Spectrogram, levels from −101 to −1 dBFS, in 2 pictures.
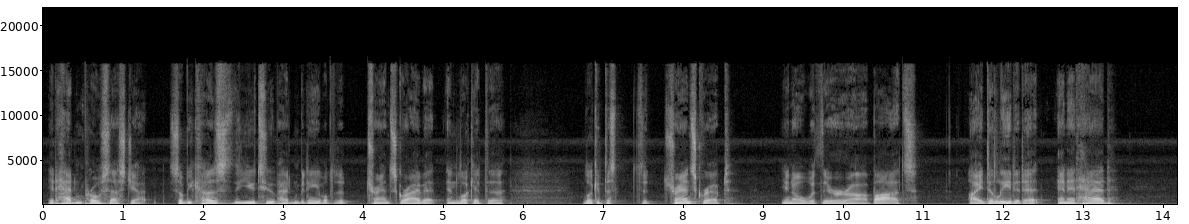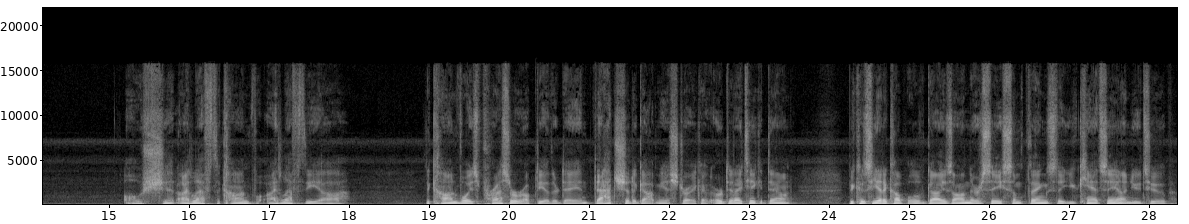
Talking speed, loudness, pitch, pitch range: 180 wpm, -29 LUFS, 100 Hz, 80-120 Hz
